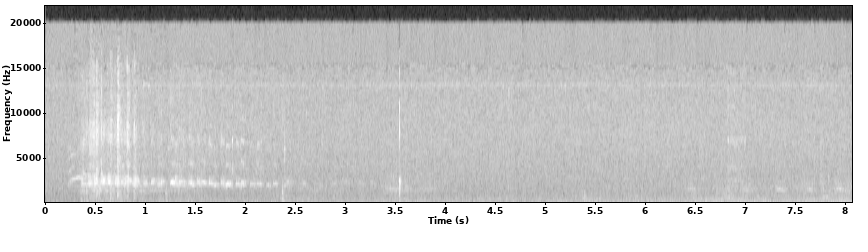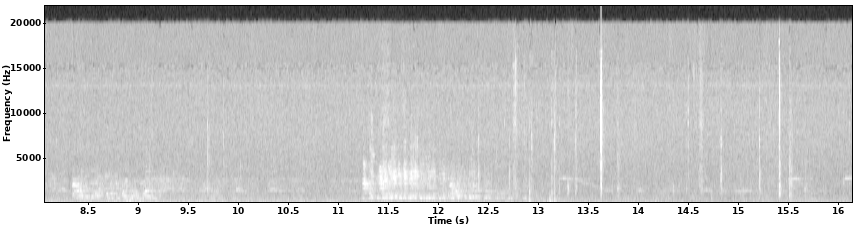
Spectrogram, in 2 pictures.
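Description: Large wings flap and a bird calls amid steady wind-like hiss outdoors, with the flapping bursts rising mid-clip and a gobbling call near the end, no talk heard.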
